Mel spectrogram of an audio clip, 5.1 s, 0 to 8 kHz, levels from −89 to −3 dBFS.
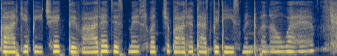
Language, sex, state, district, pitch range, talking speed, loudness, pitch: Hindi, female, Jharkhand, Deoghar, 245-265 Hz, 130 wpm, -17 LUFS, 255 Hz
